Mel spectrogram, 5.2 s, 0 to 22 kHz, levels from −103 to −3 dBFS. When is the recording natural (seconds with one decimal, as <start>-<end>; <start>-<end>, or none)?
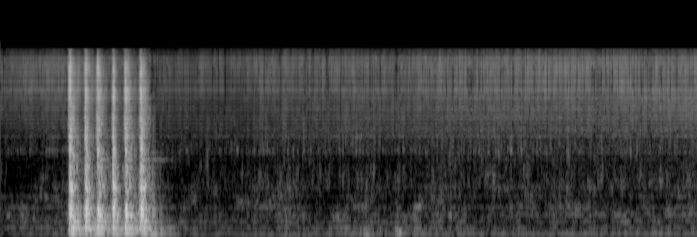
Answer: none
